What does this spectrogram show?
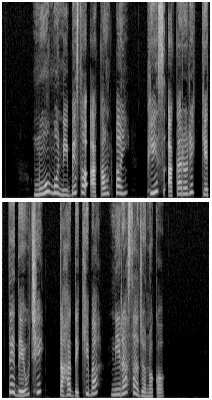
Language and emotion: Odia, sad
